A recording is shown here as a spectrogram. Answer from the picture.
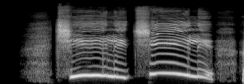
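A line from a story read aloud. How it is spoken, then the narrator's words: Joyful shriek, close up. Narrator (Russian): радостно завопила Элли прямо в ухо Луису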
